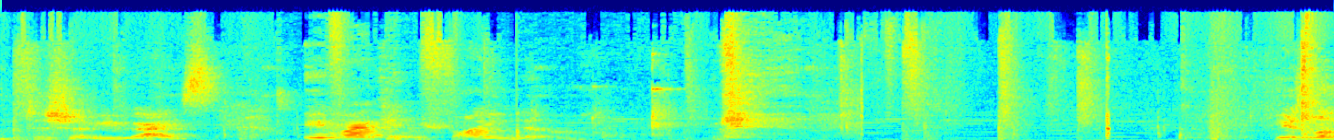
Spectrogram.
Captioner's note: chuckle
